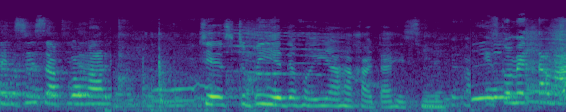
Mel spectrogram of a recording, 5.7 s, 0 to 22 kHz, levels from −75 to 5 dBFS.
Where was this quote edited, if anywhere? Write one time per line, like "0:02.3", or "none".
0:01.1
0:04.6

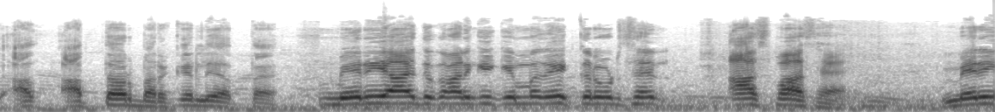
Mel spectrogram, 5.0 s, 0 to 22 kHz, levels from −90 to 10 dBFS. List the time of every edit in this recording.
0:01.5

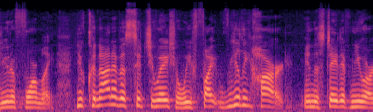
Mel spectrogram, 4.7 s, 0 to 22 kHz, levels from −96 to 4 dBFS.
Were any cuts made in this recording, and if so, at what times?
none

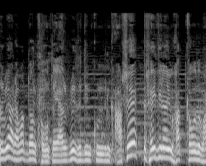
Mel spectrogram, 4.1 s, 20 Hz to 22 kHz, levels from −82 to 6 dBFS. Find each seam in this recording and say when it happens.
0:02.9

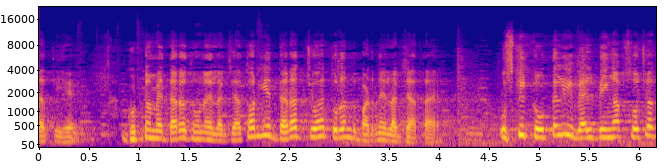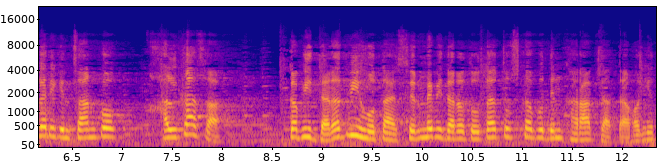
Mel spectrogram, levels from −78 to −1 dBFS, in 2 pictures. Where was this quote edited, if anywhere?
none

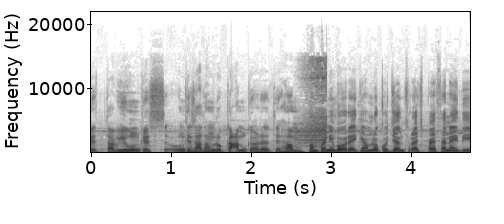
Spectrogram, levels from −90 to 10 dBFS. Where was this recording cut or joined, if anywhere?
0:02.6

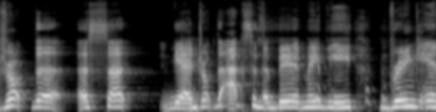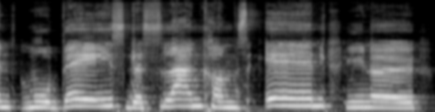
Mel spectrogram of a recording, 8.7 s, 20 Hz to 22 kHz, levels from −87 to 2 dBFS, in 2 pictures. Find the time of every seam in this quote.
none

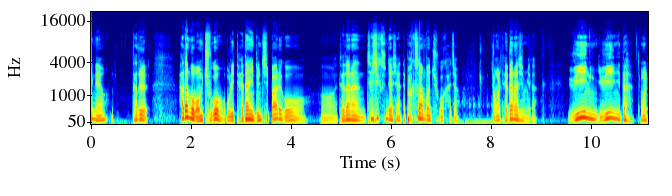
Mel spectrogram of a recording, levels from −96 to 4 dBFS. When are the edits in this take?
none

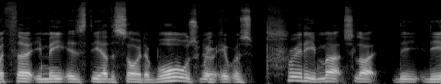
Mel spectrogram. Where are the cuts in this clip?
0:02.1

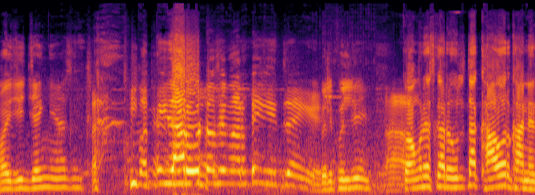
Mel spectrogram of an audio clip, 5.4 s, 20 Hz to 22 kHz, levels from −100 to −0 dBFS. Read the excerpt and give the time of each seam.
0:03.8

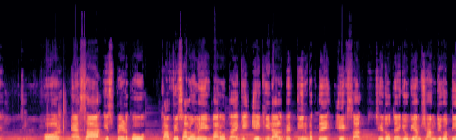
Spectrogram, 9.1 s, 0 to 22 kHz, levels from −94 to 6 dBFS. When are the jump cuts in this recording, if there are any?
none

